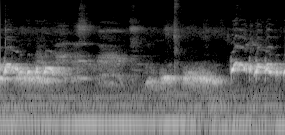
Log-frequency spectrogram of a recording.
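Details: A melodious local wild-type zebra dove keeps up its song. Rolling trilled coos alternate between a higher and a lower pitch, with a softer low phrase mid-way, over a steady low humming background.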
